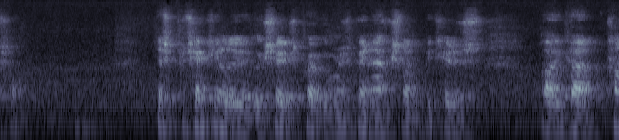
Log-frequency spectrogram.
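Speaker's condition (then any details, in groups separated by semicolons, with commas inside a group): Parkinson's; diagnosed about 5 years ago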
